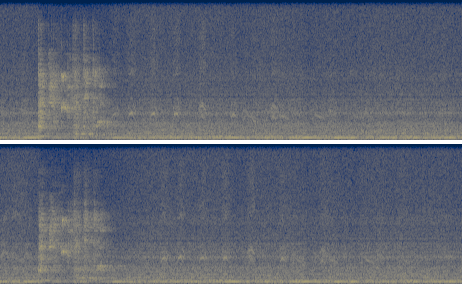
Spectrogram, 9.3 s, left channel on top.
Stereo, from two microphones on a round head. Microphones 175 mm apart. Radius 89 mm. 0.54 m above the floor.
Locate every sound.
0.8 s a squeak: 55° left (ahead or behind), 3.5 m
